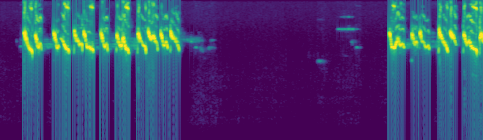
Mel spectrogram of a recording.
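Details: Oriental white-eye lure sound used to coax birds into singing quickly: rapid high, thin twittering notes in quick bursts, a run of about a dozen chirps, a pause of three seconds, then more chirps.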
